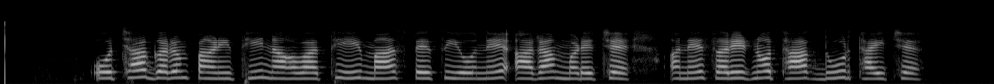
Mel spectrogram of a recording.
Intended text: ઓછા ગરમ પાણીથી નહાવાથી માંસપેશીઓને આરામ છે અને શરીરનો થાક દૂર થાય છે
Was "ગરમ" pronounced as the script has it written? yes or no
yes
